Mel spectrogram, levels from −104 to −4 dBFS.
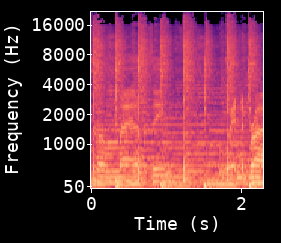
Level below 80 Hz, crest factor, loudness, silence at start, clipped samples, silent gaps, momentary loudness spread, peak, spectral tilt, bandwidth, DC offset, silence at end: -26 dBFS; 16 dB; -18 LUFS; 0 s; under 0.1%; none; 4 LU; 0 dBFS; -4.5 dB/octave; over 20 kHz; under 0.1%; 0 s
